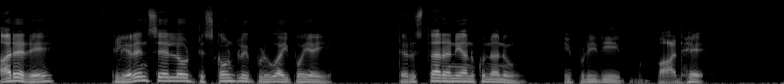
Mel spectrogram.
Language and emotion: Telugu, sad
